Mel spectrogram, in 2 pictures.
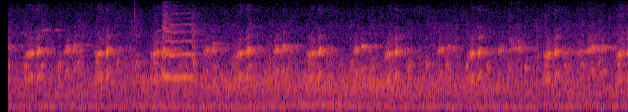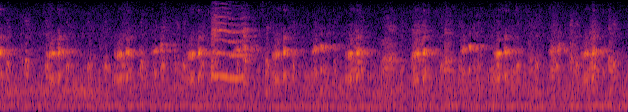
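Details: A dense night chorus of Pacific chorus frogs in Fair Oaks at bedtime, many voices overlapping in quick, raspy two-part croaks.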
